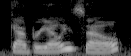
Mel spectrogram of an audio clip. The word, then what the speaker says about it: Gabrielle Ezell: Gabrielle Zel. It rhymes. Her name freaking rhymes.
